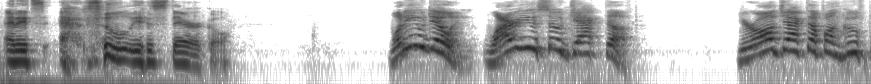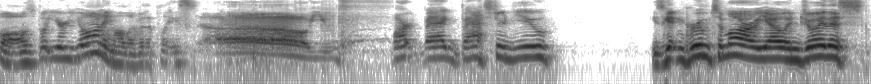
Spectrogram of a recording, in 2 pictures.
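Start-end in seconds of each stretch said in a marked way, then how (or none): 3.9-10.7 high, sing-song voice for the dog; talking to the dog. Real, not acted. To his dog Teddy, high playful doggy talk. 11.0-14.2 affectionate teasing. Real, not acted.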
